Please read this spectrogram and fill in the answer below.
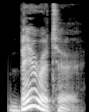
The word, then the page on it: barrater: British English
